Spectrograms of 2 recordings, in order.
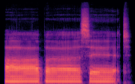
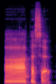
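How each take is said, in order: First: More than the first vowel is drawn out. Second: Only the first vowel is drawn out. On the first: The speaker calls it wrong. "So it's not opposite" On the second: The speaker calls it right. "I'm only stretching on that first vowel sound"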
